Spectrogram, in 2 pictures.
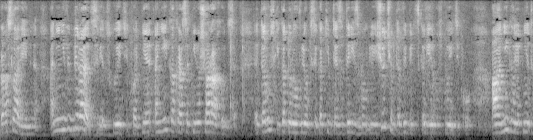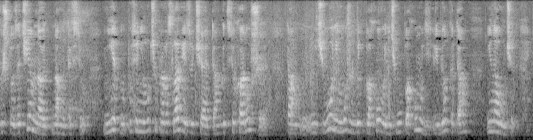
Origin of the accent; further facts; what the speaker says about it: Kyrgyzstan; Из-за этого идет раскол в киргизском обществе, я уж из Киргизии, потому что многие не принимают.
